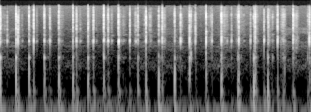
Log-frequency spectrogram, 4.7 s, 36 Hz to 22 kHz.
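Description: Fingertips and nails tap and grip around the body and rim of a small, clear, rigid plastic cup that is hollow, empty and held on its side. About 29 quick, dry clicks and taps follow in an uneven rhythm, each with a short hollow ping near 2 kHz and a bright edge, dying away almost at once.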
